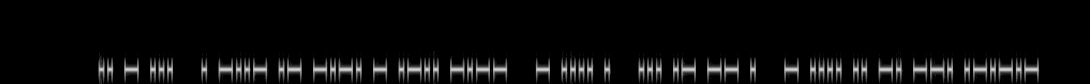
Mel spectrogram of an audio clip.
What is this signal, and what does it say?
Morse code, heard as a keyed tone, about 28 wpm, 700 Hz. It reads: ITS EXACTLY THE SAME THING.
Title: Sentences from Top 1000 Words - Review Part 6 - 28wpm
